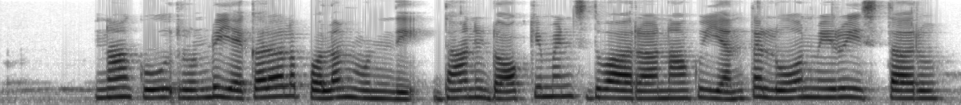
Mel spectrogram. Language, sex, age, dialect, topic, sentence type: Telugu, female, 18-24, Utterandhra, banking, question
